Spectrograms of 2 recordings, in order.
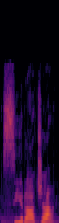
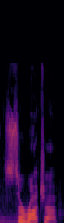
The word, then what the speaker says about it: Sriracha: century, yet still many consumers routinely mispronounce sriracha as sriracha. Yet, even those who make the sauce have said it's necessary to drop the first R in sriracha in order to pronounce their product correctly, with the reason likely being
